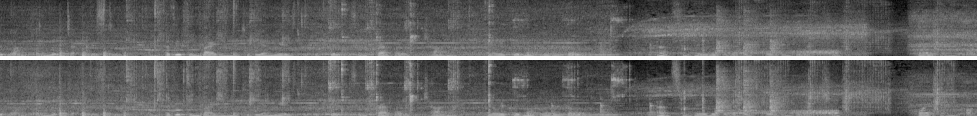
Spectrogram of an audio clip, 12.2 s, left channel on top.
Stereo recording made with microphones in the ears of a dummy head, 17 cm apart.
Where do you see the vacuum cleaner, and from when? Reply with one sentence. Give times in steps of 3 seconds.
You can hear the vacuum cleaner on the right from 0 s, in the centre from 3 s and on the left from 6 s.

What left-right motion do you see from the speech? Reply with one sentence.
In this clip you hear the speech move from left to right.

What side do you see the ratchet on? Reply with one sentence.
In this clip you hear the ratchet on the right.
